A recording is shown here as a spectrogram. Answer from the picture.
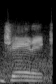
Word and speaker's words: Janick: So we have Evan Janick is how you pronounce the last name.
